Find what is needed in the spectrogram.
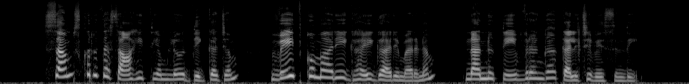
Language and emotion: Telugu, neutral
